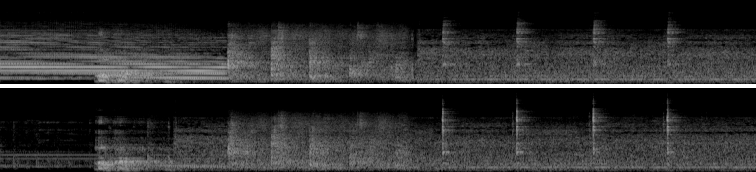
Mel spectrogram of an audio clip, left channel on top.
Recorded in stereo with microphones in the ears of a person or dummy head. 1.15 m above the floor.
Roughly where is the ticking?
Right.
